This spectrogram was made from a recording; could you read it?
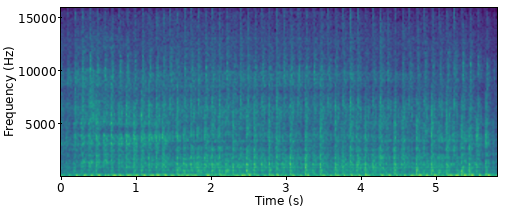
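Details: Small motorcycle engine with about 50,000 mileage, after replacing a camshaft and a roller rocker arm that had free play and causing a head noise: steady, even idle beat with no clear top-end ticking.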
